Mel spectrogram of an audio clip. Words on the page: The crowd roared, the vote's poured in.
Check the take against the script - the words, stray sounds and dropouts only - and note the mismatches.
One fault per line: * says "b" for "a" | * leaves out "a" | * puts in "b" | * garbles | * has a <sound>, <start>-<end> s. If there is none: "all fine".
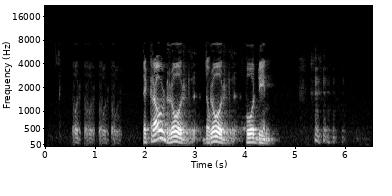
* has a laugh, 0.5-1.5 s
* says "roared" for "vote's"
* has a laugh, 5.1-6.0 s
